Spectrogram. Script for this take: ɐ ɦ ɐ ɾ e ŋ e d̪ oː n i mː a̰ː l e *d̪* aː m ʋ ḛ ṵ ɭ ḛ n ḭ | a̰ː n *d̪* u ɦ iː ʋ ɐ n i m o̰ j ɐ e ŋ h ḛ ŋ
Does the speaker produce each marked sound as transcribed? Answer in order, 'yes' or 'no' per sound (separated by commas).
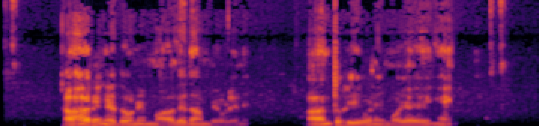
yes, no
